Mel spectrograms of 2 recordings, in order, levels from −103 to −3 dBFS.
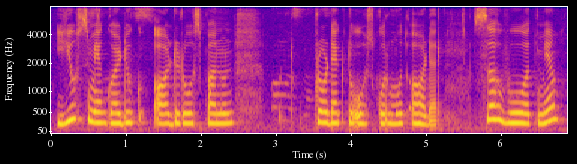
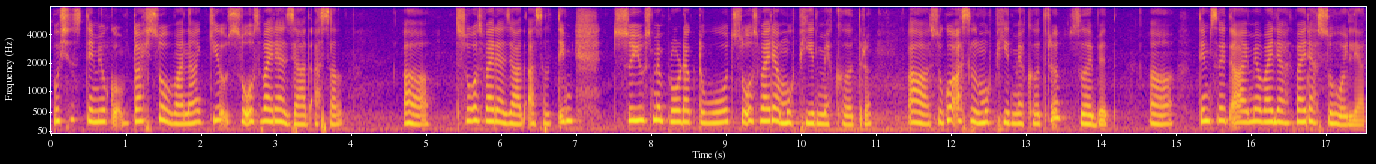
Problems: background sounds at intervals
